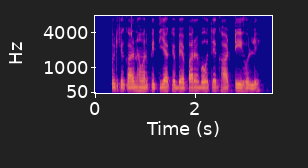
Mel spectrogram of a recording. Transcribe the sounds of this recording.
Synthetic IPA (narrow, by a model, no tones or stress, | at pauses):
koʋɪɖkekaːɾəɳɦɐməɾpɪt̪ijakebjɛːpaːɾmẽbɐɦʊt̪eɡʱaːʈiɦoːliː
